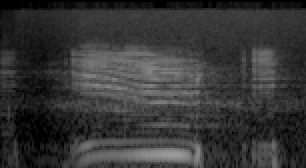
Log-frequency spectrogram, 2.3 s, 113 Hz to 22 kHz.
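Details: In autumn mist at a meadow's woodland edge during the rut, a wary red deer stag about 50–60 m away gives a deep, drawn-out roar of about a second, followed by a brief grunt.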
